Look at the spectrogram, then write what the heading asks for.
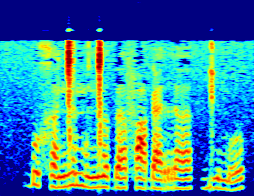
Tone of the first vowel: high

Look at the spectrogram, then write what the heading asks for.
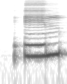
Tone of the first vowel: rising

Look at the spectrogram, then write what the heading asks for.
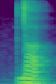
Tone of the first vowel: low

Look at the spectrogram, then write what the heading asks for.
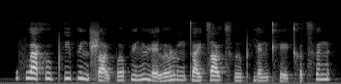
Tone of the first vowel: falling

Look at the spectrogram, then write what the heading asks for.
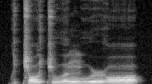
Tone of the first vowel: low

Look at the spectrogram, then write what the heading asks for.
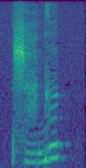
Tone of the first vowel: low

